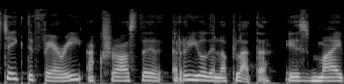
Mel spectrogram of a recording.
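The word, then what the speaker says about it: Río de la Plata: and payments let's take the fery ACT the Rio de la PL is my pronunciation correct it's perfect yeah or if you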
